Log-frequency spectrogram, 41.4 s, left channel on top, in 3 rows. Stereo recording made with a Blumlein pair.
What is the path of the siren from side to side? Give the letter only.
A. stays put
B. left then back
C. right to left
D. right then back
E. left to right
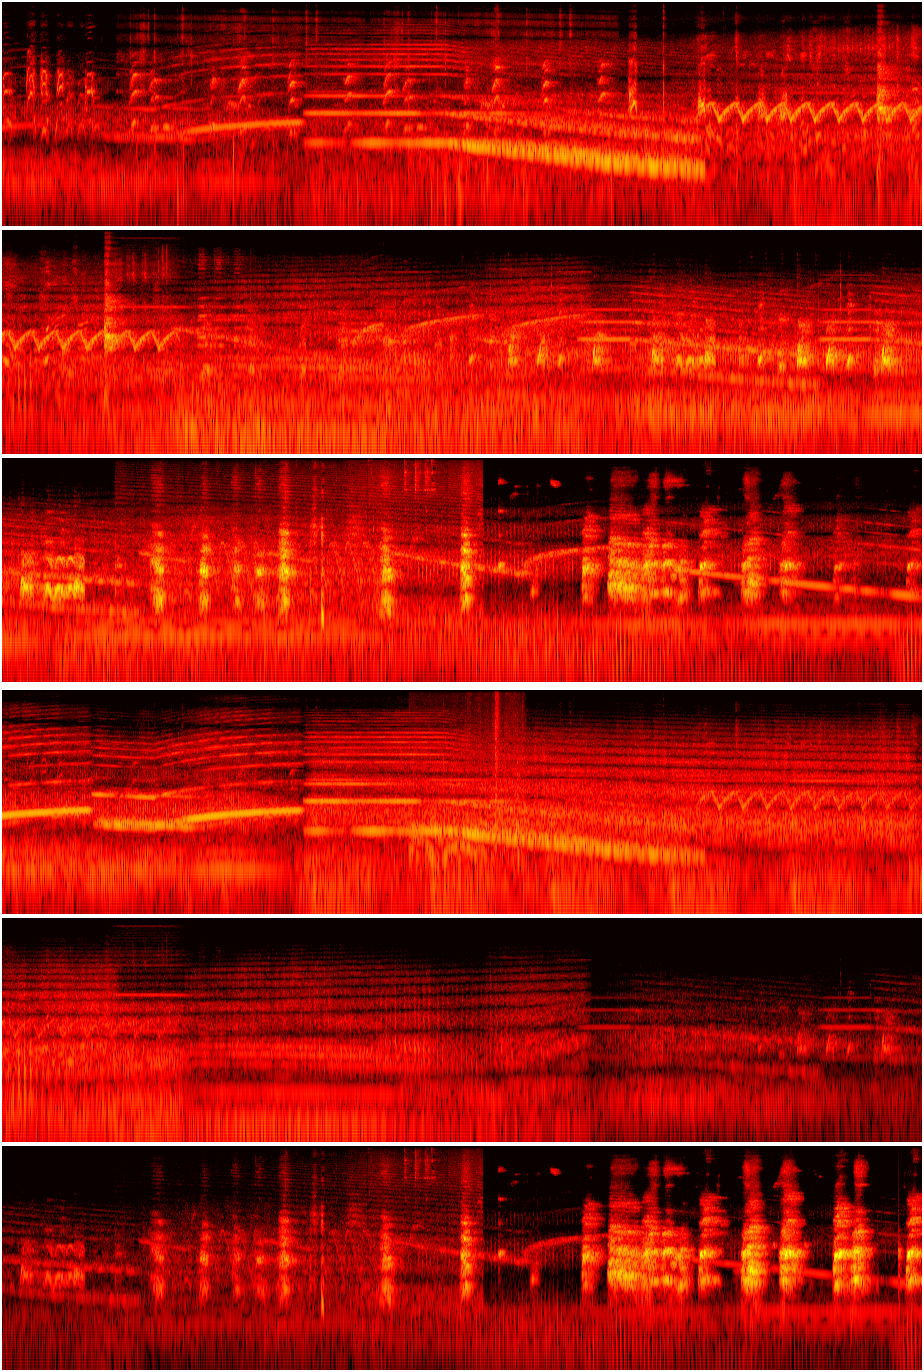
C.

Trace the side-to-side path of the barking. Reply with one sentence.
You can hear the barking move from left to right.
